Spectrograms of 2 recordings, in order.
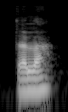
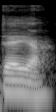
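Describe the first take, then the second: First: The double L is sounded as a clear L. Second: The double L is nearly silent.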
